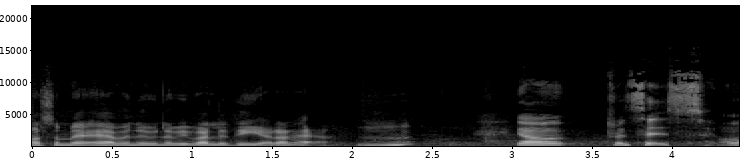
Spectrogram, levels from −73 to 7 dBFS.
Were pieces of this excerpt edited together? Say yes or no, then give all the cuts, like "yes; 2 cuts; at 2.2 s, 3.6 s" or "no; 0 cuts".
no; 0 cuts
